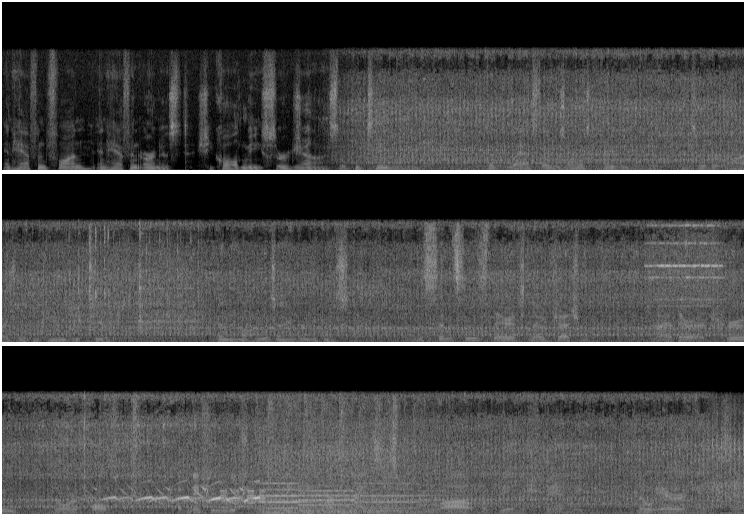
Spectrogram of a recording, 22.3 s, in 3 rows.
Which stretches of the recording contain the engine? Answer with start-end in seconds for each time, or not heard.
3.2-22.2.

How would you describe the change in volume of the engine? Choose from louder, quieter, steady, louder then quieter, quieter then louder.
steady.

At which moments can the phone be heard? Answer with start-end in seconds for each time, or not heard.
8.0-9.4, 13.8-14.7.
